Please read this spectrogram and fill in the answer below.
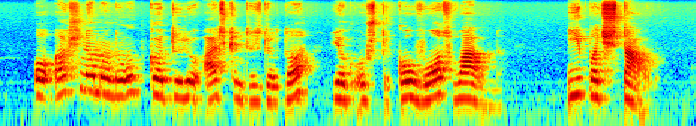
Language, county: Lithuanian, Vilnius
